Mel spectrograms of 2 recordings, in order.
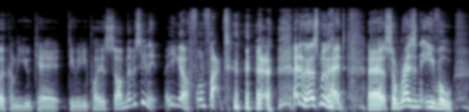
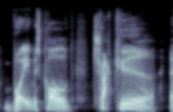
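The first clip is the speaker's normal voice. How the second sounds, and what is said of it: Bad put-on French accent. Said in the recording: “my horrible attempt at a French accent.”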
